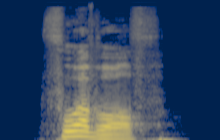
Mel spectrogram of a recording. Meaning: 1. reproach 2. accusation
- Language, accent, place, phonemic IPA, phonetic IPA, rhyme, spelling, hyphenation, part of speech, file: German, Germany, Berlin, /ˈfoːʁˌvʊʁf/, [ˈfoːɐ̯ˌvʊɐ̯f], -ʊʁf, Vorwurf, Vor‧wurf, noun, De-Vorwurf.ogg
